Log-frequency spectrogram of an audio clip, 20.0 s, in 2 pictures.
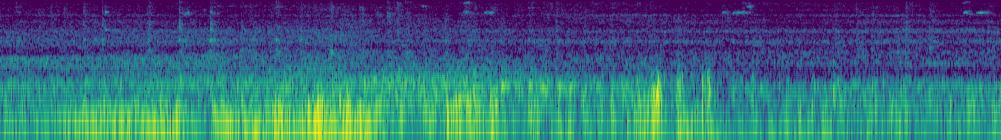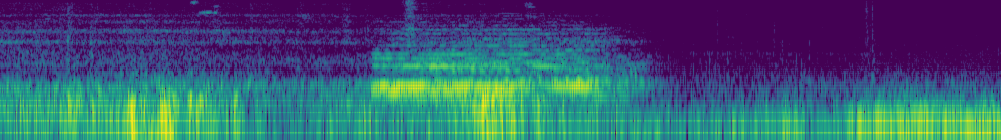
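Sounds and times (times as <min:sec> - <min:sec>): train rumbling on the track: 0:00.0 - 0:20.0
locomotive air horn chord: 0:13.7 - 0:16.7.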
